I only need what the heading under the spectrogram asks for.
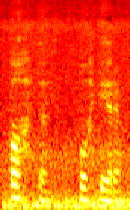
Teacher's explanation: eu preciso de um R lá no fundo da garganta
